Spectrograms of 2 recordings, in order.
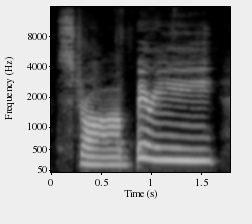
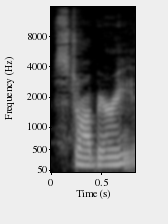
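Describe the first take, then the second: First: Strawberry drawn out slowly, one part of the word pushed hard; slow exaggerated teaching stress on strawberry; imitating husband's emphasis. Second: Said in the usual way. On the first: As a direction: copy dad teaching the word strawberry to toddlers, leaning on a syllable. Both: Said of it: "puts emphasis on part of the word".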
